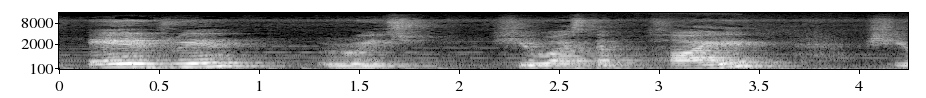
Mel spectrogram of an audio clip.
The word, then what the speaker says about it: Adrienne Rich: How you pronounce? It's Adrienne Rich.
